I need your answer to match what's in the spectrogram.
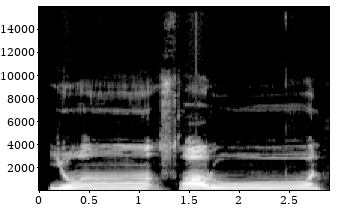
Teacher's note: نون ساکن کے بعد صاد ہے تو یہاں غنہ کریں گے، اخفا کریں گے، آواز ناک میں چھپائیں گے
